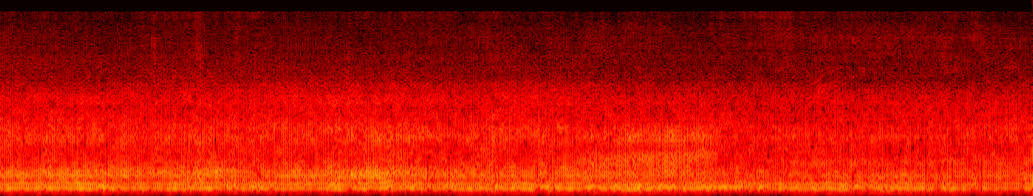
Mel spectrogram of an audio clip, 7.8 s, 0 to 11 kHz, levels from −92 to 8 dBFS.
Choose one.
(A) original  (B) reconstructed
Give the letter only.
B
